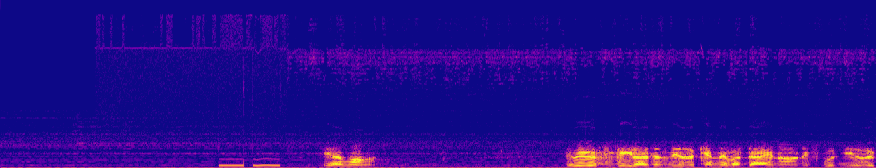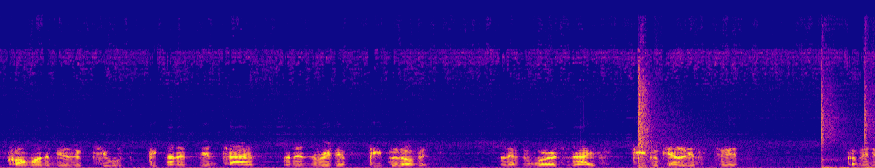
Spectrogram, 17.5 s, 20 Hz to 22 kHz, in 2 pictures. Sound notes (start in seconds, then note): 0.3 ominous music; 2.2 beeping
